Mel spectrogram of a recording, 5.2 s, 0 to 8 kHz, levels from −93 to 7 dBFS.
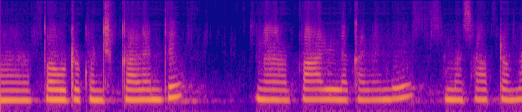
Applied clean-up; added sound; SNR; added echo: neural separator model SepFormer DNS4.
